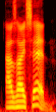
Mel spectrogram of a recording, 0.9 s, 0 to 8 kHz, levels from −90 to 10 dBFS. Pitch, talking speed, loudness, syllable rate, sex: 135 Hz, 210 wpm, -15 LUFS, 5.1 syllables/s, male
